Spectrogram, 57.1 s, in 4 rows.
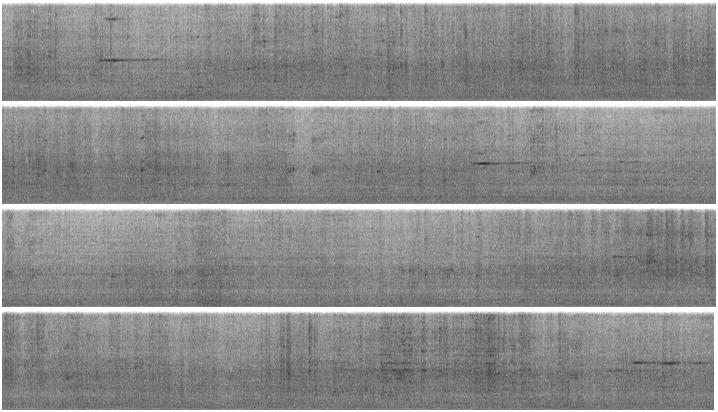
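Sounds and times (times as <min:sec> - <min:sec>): train wheels rumbling and clattering: 0:00.0 - 0:57.0
high wheel squeal: 0:01.8 - 0:03.4, 0:23.6 - 0:25.1, 0:54.2 - 0:57.0.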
